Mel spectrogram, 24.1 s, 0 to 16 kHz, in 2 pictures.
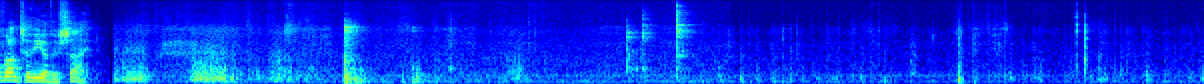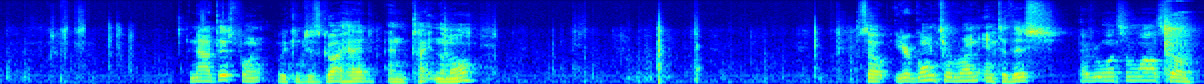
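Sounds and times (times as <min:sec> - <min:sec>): rustling handling noise: 0:07.0 - 0:13.8.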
